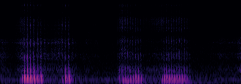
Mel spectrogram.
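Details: Low rumbling snorting sounds on each breath in and out from a sleeping dog, sounding like a cartoon dog; snoring.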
